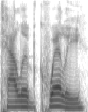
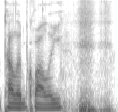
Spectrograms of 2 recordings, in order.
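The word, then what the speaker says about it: Talib Kweli: Nas Eminem Game and Talibi. Is that how you pronounce it? It's close. Talibquali.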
